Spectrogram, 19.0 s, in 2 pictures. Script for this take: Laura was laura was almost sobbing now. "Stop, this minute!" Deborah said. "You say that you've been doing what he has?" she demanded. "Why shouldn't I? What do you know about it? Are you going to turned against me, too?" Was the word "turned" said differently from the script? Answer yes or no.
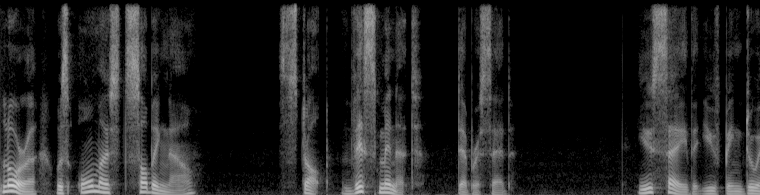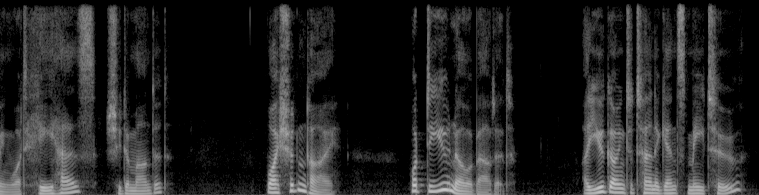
yes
